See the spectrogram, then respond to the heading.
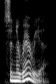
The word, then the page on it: cineraria: British English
